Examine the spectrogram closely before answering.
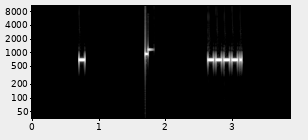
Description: Morse code, heard as a keyed tone, about 40 wpm, 700 Hz. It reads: T 9
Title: Single Letter-Number Alt 40wpm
